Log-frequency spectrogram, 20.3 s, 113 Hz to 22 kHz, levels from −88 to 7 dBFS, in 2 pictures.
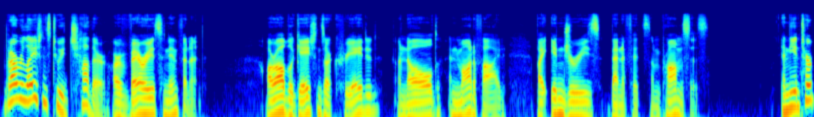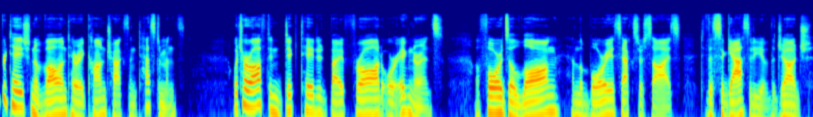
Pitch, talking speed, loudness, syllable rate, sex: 125 Hz, 145 wpm, -22 LUFS, 6.0 syllables/s, male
